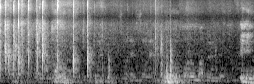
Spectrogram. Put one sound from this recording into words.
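A man speaks into a microphone through a loudspeaker, echoing in a room.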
